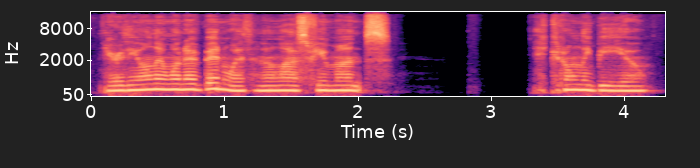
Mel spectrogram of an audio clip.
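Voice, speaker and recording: A woman's voice: fairly low pitch, steady tone, a little fast, mellow, no room sound, studio quality, close to an everyday voice. A woman voicing an anxious, earnest young woman in a fan fiction audiobook, nervous and pleading. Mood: weary, apologetic.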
